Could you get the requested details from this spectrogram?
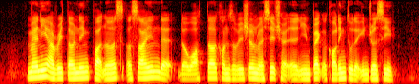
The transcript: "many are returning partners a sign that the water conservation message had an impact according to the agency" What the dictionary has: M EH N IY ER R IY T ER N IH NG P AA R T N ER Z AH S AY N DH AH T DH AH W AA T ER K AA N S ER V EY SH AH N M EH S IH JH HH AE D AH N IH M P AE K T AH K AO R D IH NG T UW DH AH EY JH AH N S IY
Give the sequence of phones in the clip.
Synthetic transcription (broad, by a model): M EH N IY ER R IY T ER N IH NG P AA T N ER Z AH S AY N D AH T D AH W AA T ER K AA N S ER V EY SH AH N M EH S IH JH HH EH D AH N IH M P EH K T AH K AO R D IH NG T UW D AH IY JH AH S IY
